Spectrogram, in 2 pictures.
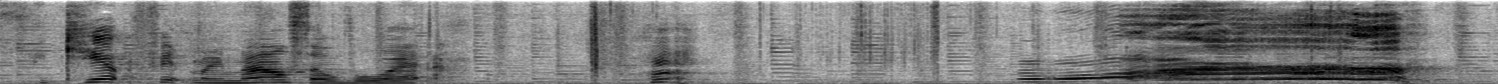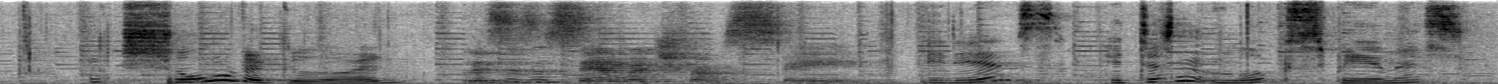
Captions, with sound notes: I can't fit my mouth over it. - (squeals) - It's sorta good. - It is? It doesn't look Spanish.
